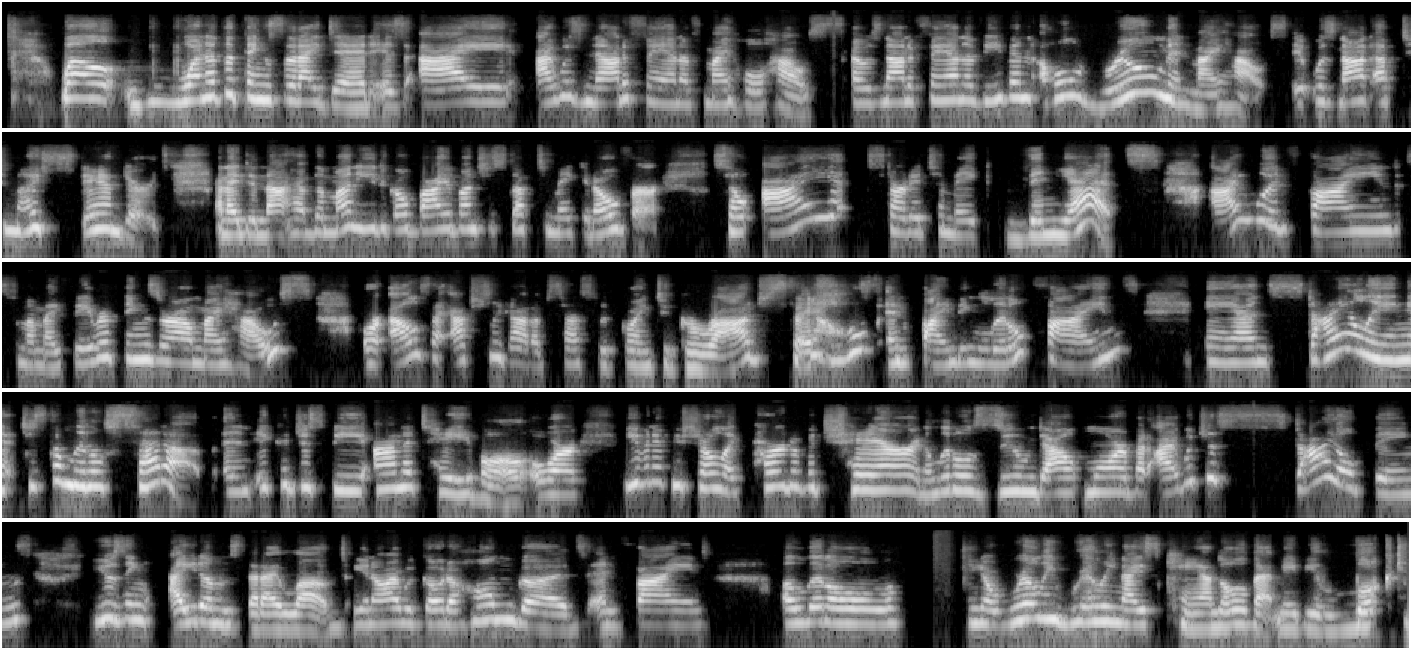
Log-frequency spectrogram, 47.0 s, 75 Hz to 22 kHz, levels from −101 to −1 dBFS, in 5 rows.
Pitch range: 215-290 Hz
